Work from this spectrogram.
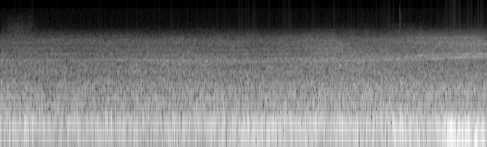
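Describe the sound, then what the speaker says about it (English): A JetBlue airliner arriving from Orlando at Boston Logan makes a steady, distant jet rumble that grows gradually louder toward the end, with no talking. "JetBlue coming in from Orlando, Flight"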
